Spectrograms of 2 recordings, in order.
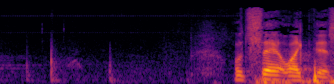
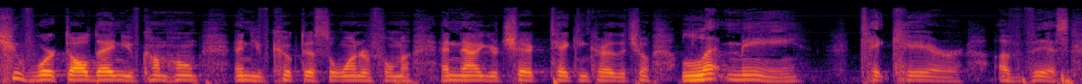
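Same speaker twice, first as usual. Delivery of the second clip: tender offer; 2 semitones lower, 8 dB quieter than usual. Retold or imitated. Offering to do wife's dishes.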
